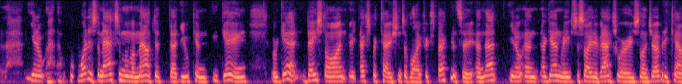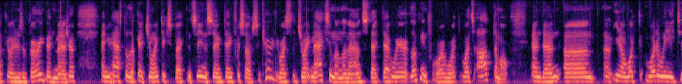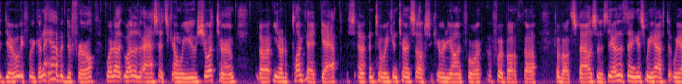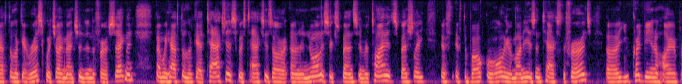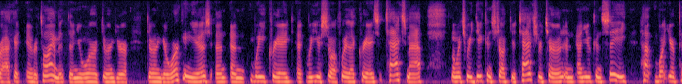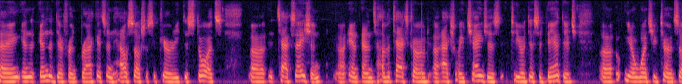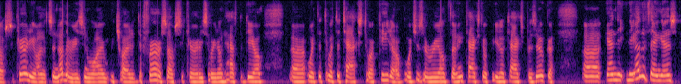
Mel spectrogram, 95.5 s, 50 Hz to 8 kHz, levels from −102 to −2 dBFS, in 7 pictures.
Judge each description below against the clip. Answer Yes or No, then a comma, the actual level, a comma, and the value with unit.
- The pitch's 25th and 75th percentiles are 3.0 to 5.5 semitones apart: No, narrow, 2.5 semitones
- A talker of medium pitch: Yes, medium, 150 Hz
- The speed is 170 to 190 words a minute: Yes, average, 180 wpm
